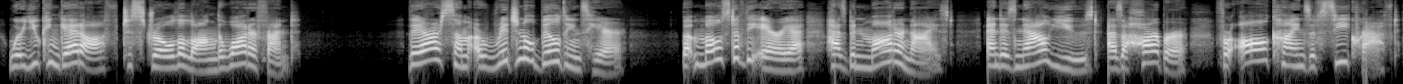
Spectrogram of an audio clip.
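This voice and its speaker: An actress voicing a recorded phone information message, in a clear, measured, scripted delivery for a listening test. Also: female voice, fairly high pitch, pushed and bright, no echo, exaggerated voice.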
